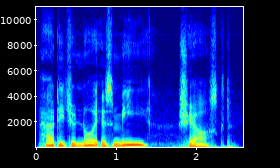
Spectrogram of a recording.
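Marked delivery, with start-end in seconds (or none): 0.0-1.4 put-on higher, louder Scottish accent for a stern professor; a slightly overdone Scottish accent, briskly; Scottish McGonagall. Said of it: "almost bad Scottish accent".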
